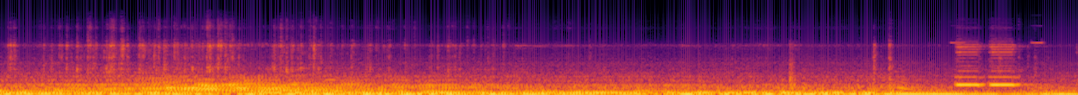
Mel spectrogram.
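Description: Car cabin noise while driving: a steady low engine and tyre rumble heard from inside the car, with small clicks and rattles in the first few seconds. A short pitched tone sounds briefly near the end.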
